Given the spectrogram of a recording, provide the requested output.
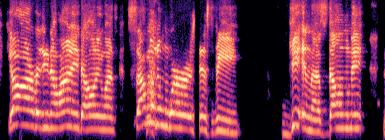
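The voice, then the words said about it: Baltimore accent. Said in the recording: “my fam already called out my Baltimore accent”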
